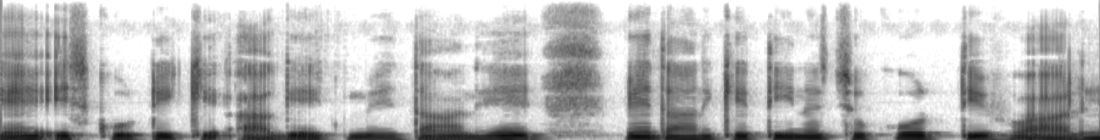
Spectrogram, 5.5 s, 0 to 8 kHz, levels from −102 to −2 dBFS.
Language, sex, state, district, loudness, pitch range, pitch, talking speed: Hindi, male, Uttar Pradesh, Saharanpur, -16 LUFS, 110-135 Hz, 120 Hz, 130 wpm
